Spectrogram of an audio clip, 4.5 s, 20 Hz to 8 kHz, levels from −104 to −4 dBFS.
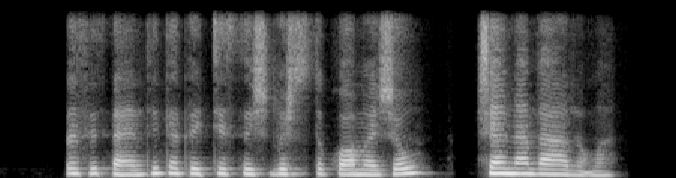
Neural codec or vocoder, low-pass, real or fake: codec, 16 kHz, 0.5 kbps, FunCodec, trained on Chinese and English, 25 frames a second; 7.2 kHz; fake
